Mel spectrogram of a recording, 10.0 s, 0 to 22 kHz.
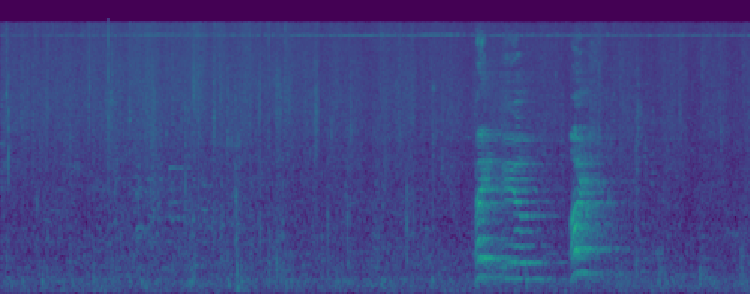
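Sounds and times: marching footsteps on carpet: 0.0s - 6.2s, 8.3s - 10.0s.

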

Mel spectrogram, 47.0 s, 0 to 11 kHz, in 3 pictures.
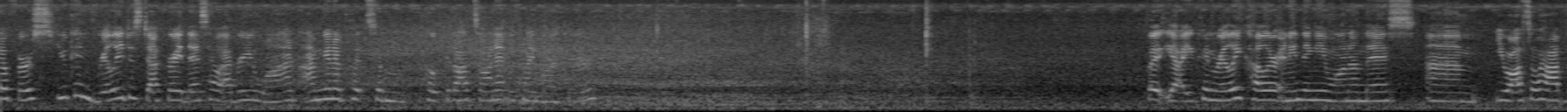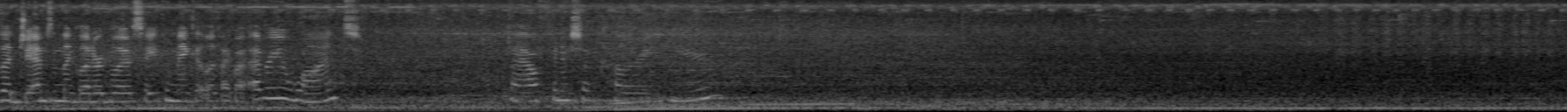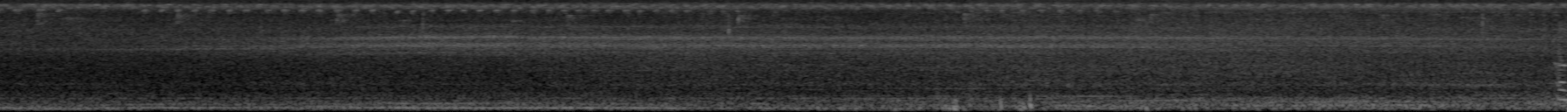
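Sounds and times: faint high whine: 0.0s - 47.0s
vehicle engine rumble: 0.0s - 47.0s.

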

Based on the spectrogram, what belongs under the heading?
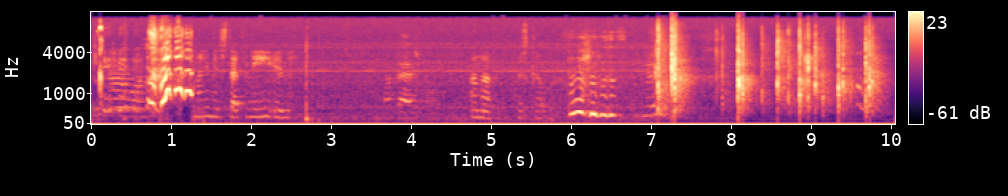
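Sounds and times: hands clapping: 7.0s - 10.0s.

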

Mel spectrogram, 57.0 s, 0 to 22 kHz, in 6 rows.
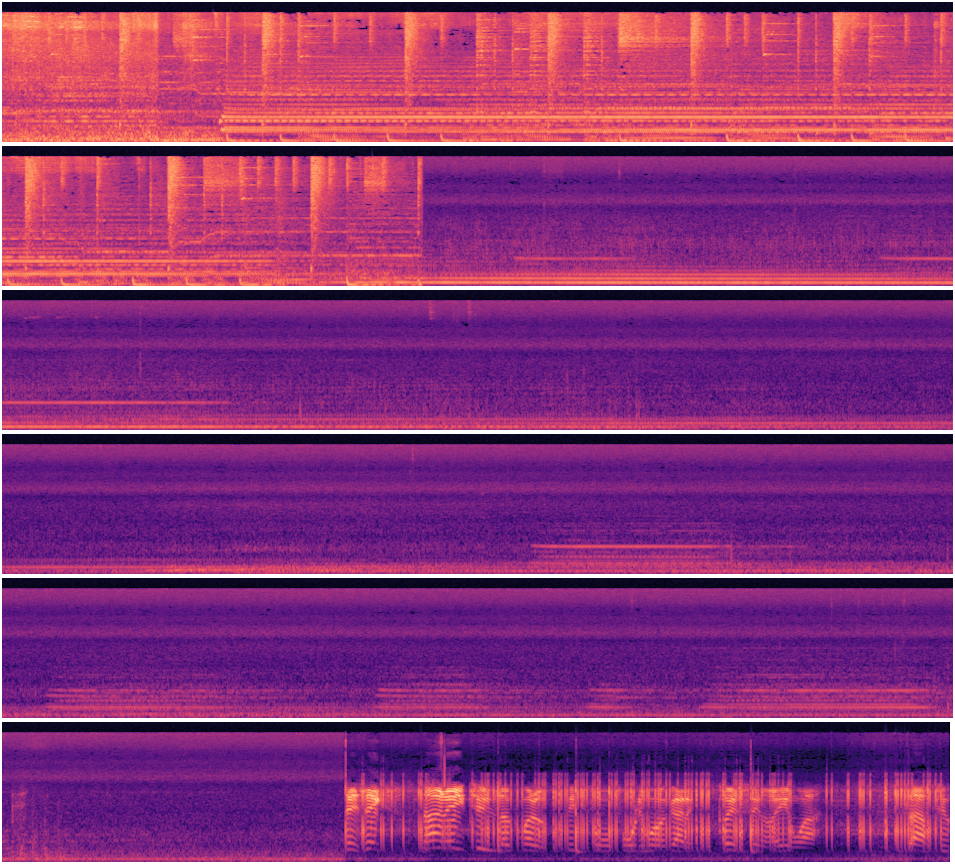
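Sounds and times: distant locomotive air horn: 0.0s - 13.8s, 14.4s - 16.9s, 17.8s - 22.4s, 33.8s - 36.7s, 38.4s - 48.5s
vehicle pulling away: 0.0s - 33.9s
low engine hum: 0.0s - 34.2s.

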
